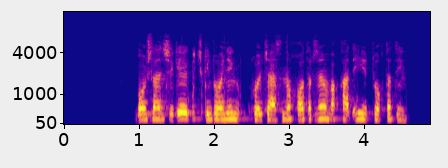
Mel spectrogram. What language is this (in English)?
Uzbek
